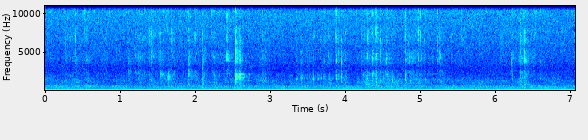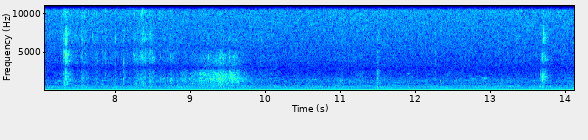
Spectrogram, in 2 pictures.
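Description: Steady electrical mains hum at 50 Hz, with a few faint clicks and a short rustle about nine seconds in.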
